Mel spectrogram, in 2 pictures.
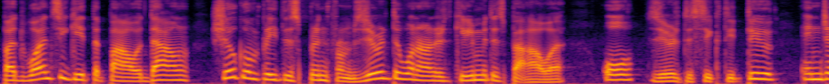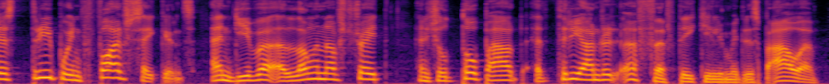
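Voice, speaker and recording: A man's voice: on the high side, very animated, brisk, hardly any pauses, no room sound, clean studio sound. A man with a South African accent narrating a car video, enthusiastic and mixing scripted lines with offhand asides. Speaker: car channel host.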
